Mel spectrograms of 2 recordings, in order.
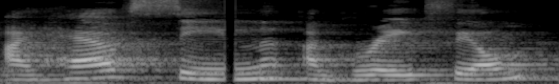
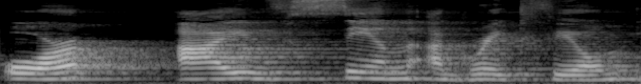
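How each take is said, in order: First: The words 'I have' are said in full. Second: The words 'I have' are contracted to 'I've'.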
